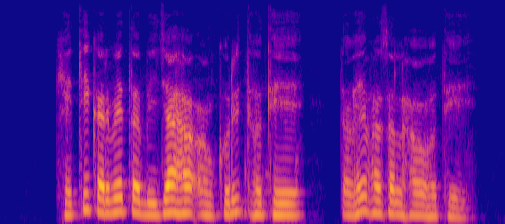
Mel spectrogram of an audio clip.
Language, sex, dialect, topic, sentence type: Chhattisgarhi, male, Eastern, agriculture, statement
